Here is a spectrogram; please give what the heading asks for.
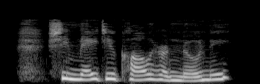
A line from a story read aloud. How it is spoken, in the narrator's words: I laughed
